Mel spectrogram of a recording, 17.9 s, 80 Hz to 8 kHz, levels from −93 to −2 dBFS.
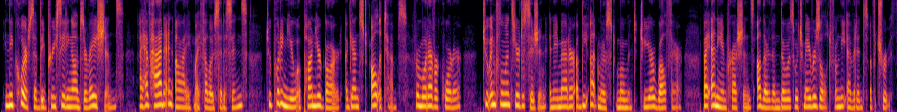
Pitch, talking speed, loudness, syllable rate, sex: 225 Hz, 185 wpm, -18 LUFS, 5.6 syllables/s, female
